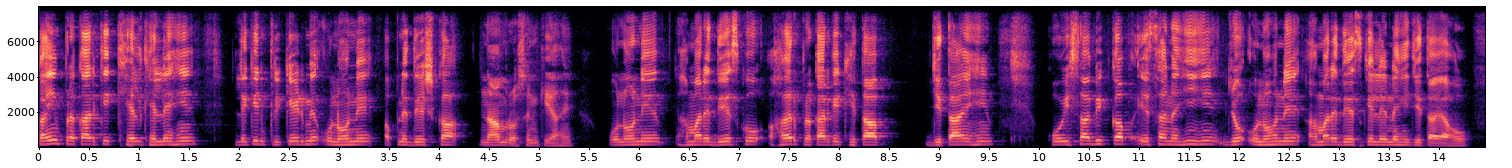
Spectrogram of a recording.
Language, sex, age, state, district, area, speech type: Hindi, male, 30-45, Madhya Pradesh, Ujjain, rural, spontaneous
